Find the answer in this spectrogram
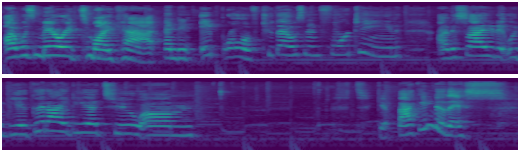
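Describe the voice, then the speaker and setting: A young vlogger with a high, slightly slow and somewhat bright voice chats casually in a comedic vlog, reading her own old writing. She adds wry, self-mocking asides while faint music plays behind her.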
